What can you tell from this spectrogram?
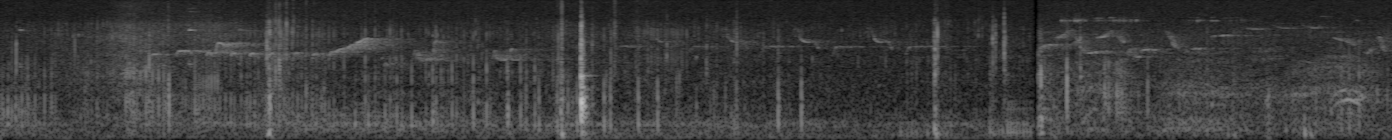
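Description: Wild birds calling, several short whistled phrases, with scattered sharp clicks and knocks close by, the sharpest about three seconds in.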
